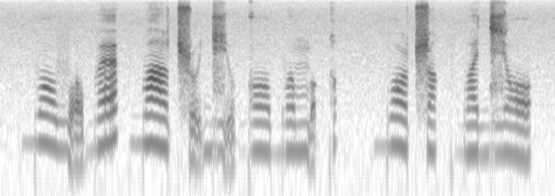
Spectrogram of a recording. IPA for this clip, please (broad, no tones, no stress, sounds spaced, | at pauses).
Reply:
b ɔ v ɔ̰ b ɛ | b a ʈ͡ʂ ṵ d͡ʑ ṵ ɡ ɔ b ɤ m ṵ q | b ɔ ʈ͡ʂ ɤ q b a d͡ʑ ɔ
